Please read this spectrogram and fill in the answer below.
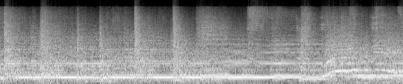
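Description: Loud live gospel band music: a drum kit keeping time with regular drum and cymbal hits under guitar and held chords, with a voice singing a note that bends near the end.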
